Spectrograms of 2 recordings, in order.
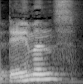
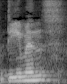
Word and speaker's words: Daemons: of his second season the Damon or the demons yeah depending on how you want to pronounce that thing which the the episode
